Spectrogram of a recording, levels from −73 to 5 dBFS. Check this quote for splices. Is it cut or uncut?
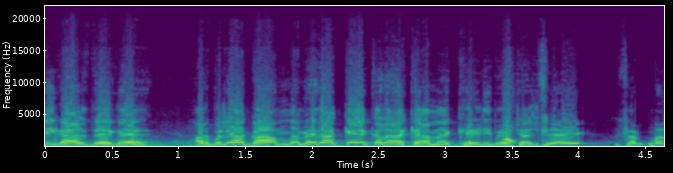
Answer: cut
